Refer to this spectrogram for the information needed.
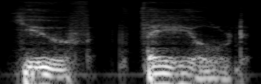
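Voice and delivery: soft, slow small inner voice; slow hushed little voice. A narrator's reading. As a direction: let a tiny voice drop the verdict quietly. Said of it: "says a little voice".

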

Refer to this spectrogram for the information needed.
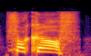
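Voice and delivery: put-on high, loud young woman shout; yelling lass. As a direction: yell it at the fence. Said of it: "the bird were yelling".

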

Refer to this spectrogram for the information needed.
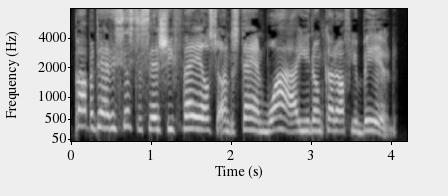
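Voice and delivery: high, sing-song tattletale; Stella-Rondo tattling to Papa Daddy at dinner. A narrator's reading. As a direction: tell on your sister, all innocence.

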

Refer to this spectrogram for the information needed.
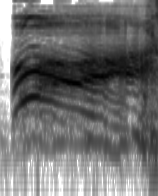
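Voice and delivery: loud, high drawn-out "aah"; falling yell. A narrator's reading. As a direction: yell as if toppling backwards. Tumbling backwards into water.

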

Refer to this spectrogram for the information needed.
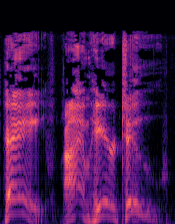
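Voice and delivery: high, slow, cheerful dog talking; dog's voice. A narrator's reading. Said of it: "as if to say".

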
